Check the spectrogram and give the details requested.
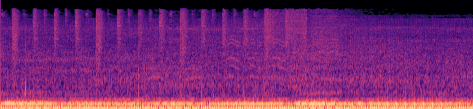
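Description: Honda Civic four-cylinder engine idling steadily with the hood open.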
